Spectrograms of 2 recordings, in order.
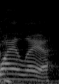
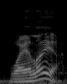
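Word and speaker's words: Waiʻaleʻale: Wailea. Wailea, not Wailea.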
